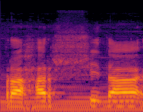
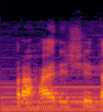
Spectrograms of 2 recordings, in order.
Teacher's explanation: പ്രഹർഷിത എന്നുള്ളതിന് പ്രഹരിഷിത ആ എന്നുള്ള അക്ഷരത്തിനെ രി എന്നാക്കിയിട്ടാണ് ഉച്ചരിക്കാറുള്ളത് ഞാൻ പഠിച്ചതും അങ്ങനെ ആയതുകൊണ്ടാണ് ഇവിടെ പ്രഹരിഷിത എന്ന് ചൊല്ലിയത് പ്രഹർഷിത എന്നും ചൊല്ലാം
